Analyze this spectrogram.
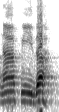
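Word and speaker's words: نافذة: Tak marbutoh ini bacanya apa? Ha, nafidah, dah. Nah, pakai ha.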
